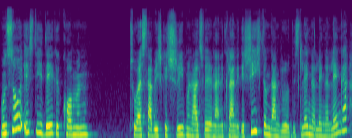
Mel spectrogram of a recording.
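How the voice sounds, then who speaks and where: At a moderate pace, a woman with a medium-pitched voice uses lively intonation on a very clean recording with a silent background. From Argentina. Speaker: publisher and writer. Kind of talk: interview. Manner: halting.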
